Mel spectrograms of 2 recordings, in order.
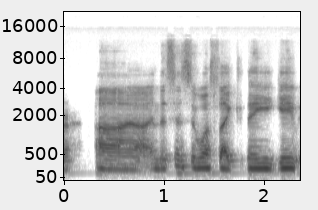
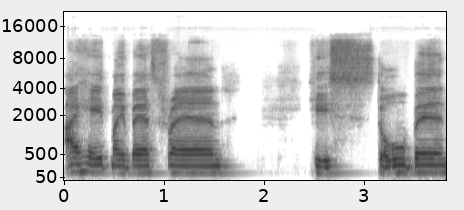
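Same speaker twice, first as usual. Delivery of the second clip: heavy, slow, put-on American accent; 3 semitones higher, 3 dB louder than usual. Quoting an American comedian's opening line: imitating a very American accent. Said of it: "imitate him with a very American accent".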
